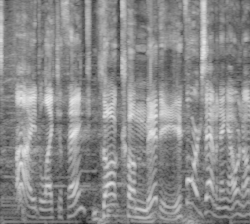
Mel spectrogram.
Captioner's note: deep voice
